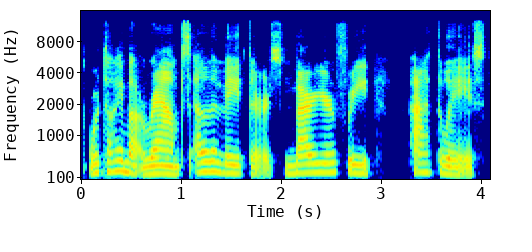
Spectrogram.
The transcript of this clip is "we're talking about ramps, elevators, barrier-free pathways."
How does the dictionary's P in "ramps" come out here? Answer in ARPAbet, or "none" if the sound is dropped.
P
